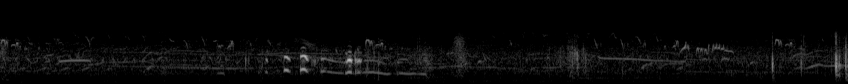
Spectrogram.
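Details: Rough-housing coyotes at play: thin wavering whines and squeals mixed with irregular yelps and a few loud sharp snaps, with quieter chattering between them.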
